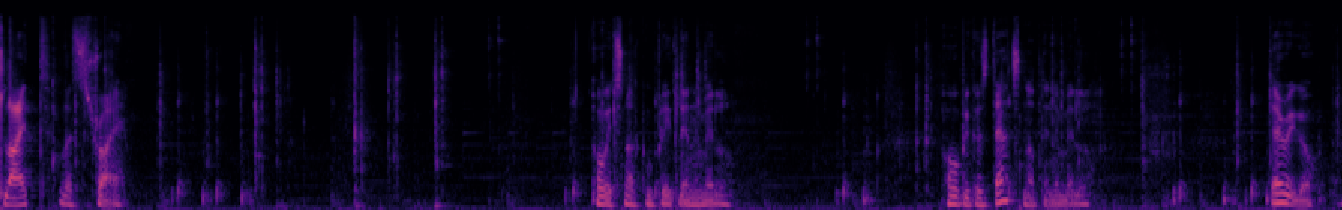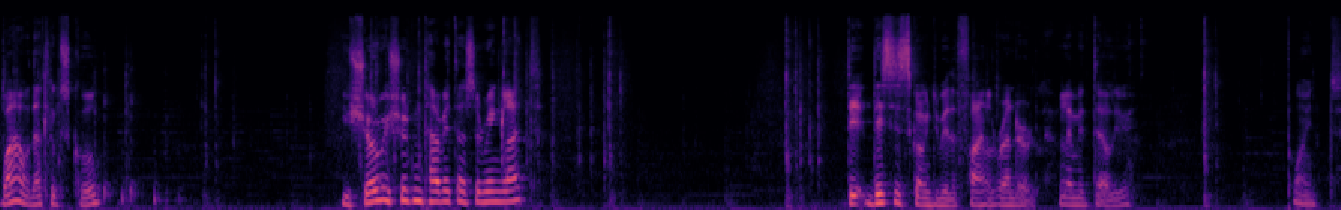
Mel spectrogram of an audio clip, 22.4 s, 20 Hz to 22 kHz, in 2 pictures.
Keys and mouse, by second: 0.0 ctrl+space, 1.4 alt+shift+middle click, 1.7 alt+shift+middle click, 2.1 g, 3.2 alt+shift+g, 4.7 click, 5.1 alt+g, 5.4-6.8 drag, 5.6 g, 7.0 click, 7.6 KP_7, 8.3 shift+middle click, 8.7 g, 9.8 middle click, 10.4 shift+middle click, 10.6 middle click, 11.2 alt+a, 11.5 ctrl+s, 12.0 shift+click, 12.2 middle click, 12.8 space, 14.1 space, 14.6 space, 15.3 space, 16.0 shift+Left, 16.2 space, 17.7 space, 17.9 shift+Left, 19.3 ctrl+s, 20.5 click, 21.2 space.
